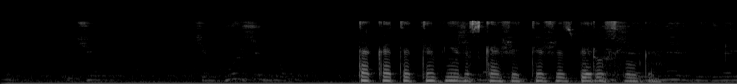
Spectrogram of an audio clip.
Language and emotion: Russian, neutral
